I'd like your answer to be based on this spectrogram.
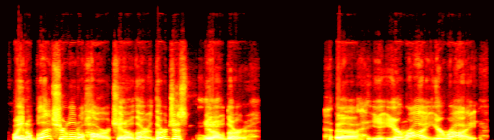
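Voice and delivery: honeyed, syrupy sweet Southern tone. Showing how people in the south say it: sweet southern bless-your-heart tone. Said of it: "the way you do that's with the tone of voice".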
